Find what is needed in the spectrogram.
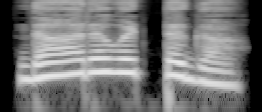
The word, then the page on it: ದಾರವಟ್ಟಗ: dāravaṭṭaga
